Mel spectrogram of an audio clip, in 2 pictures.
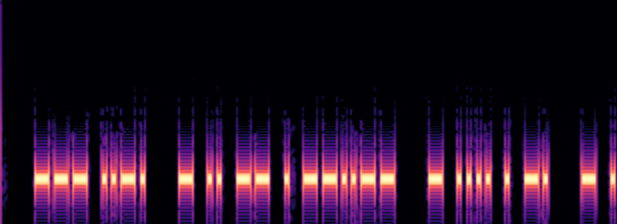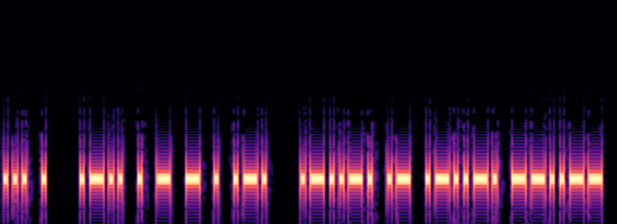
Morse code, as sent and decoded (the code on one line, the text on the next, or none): --- ..-. / - .. -- . --..-- / - .... -. / - .... / .-.. - - . .-. / .-..-. .- .-..-. --..--
OF TIME, THEN THE LETTER "A",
